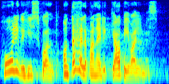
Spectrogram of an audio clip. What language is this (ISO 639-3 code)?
est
